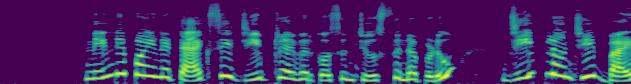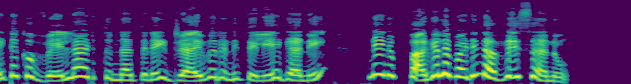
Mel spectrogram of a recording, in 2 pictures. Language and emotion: Telugu, happy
